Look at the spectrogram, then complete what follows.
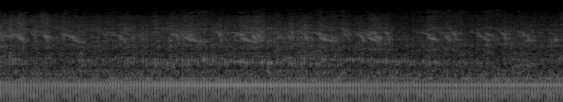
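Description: Birds chirping, quick repeated calls several times a second, over a steady low motor hum.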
